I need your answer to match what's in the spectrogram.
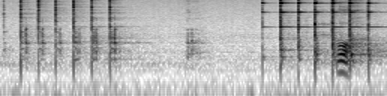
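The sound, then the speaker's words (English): Someone taps a drinking glass to test whether it is made of glass or plastic: a quick run of dull taps, a short pause, then a second series of brighter, ringing clinks that hum with a glassy tone, fairly loud. “Now, you might be able to tell just from looking at it, but how do you know if it's made from glass or made from plastic? Well, you test it.”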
